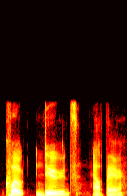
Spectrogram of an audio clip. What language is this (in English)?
English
